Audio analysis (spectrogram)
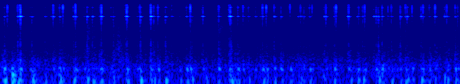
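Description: Long acrylic nails on both hands rapidly tap the front of a pink-tinted glass perfume bottle labeled "Sweet Secret," up close. The result is a quiet, fast stream of crisp, clicky taps with a faint high glassy ping that dies away almost instantly.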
